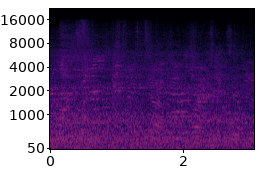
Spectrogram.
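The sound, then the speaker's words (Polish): Ambience in a London Underground station: a steady, dense rumble of trains and machinery fills the space, with a constant hiss and indistinct murmuring voices blended into the background throughout. “Znajdujemy się teraz w podziemiach londyńskiego metra.”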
